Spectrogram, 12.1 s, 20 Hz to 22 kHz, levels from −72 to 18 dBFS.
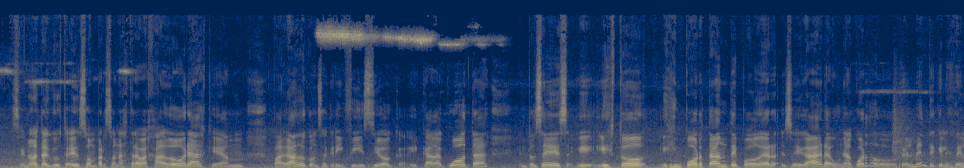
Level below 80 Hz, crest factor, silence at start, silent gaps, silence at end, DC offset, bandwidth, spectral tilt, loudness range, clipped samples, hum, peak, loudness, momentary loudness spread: -36 dBFS; 16 dB; 0 s; none; 0 s; under 0.1%; over 20 kHz; -4 dB/octave; 2 LU; under 0.1%; none; 0 dBFS; -15 LUFS; 9 LU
